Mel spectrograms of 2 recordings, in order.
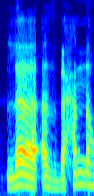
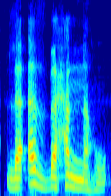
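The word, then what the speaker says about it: لأذبحنه: هي صوره للهمزه اذا هذه الالف عندما توضع هي زائده ولا ينطق بها فلا يجوز ان يقرا احد لاذبحنه وانما وانما وانما لاذبحنه اي من الكلمات التي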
